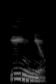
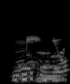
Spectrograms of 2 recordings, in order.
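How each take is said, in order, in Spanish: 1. La palabra empieza sin el sonido n. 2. La palabra empieza con el sonido n. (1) "el niño lo dice iño" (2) "decir niño"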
